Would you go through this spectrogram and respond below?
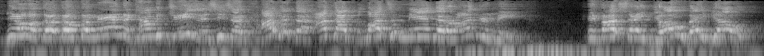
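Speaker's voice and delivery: high, loud, driving sermon delivery; impassioned pulpit shout; full-force preaching. Real, not acted. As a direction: preach it out at the top of your range.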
